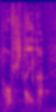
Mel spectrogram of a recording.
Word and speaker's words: Hofstede: culture, which is Hofstede's, that's actually the pronunciation, Hofstede.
